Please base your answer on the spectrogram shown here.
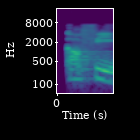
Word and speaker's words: qoph: ஆக்சுவலா காஃபி எப்படி சொல்றோம்? கப். அப்போ அப்படி சொல்ல மாட்டேன், புரியுதா? காஃபிக்கு எப்படி ப்ரொனவுன்ஸ் பண்றோம்? காஃப். அப்படி ப்ரொனவுன்ஸ் பண்ண அறிவிக்கணும்.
